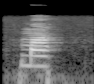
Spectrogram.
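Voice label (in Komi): "ма", Komi-Zyrian, female; kpv audio dict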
